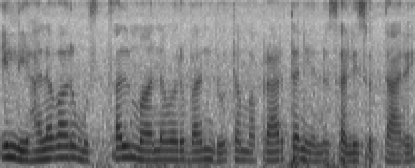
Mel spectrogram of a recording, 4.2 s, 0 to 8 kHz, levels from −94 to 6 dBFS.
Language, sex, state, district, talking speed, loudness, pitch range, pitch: Kannada, female, Karnataka, Dakshina Kannada, 115 wpm, -15 LUFS, 150-175 Hz, 160 Hz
